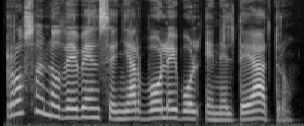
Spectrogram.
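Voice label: rosa shouldn't teach volleyball at the theater, Spanish, female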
